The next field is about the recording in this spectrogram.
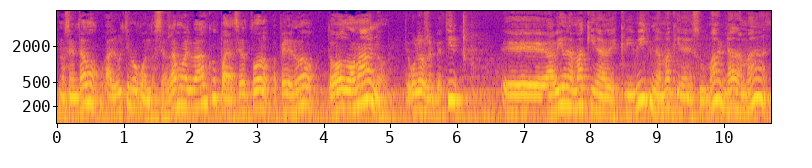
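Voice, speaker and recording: At a moderate pace, the voice swings very widely in pitch, with audible room echo and noticeable background noise. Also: man, high pitch for a man. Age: 70s. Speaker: retired bank employee. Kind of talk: interview testimony. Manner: halting, many fillers and repetitions.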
